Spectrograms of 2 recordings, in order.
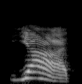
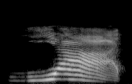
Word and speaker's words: yacht: Yacht. Yeah, it's spelled Yeah. like this, Dudu. It's spelled like this, but we pronounce it like this. Yacht.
